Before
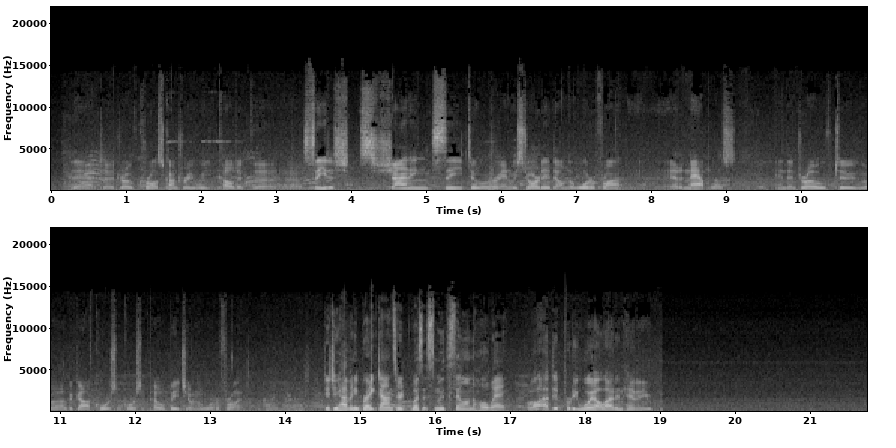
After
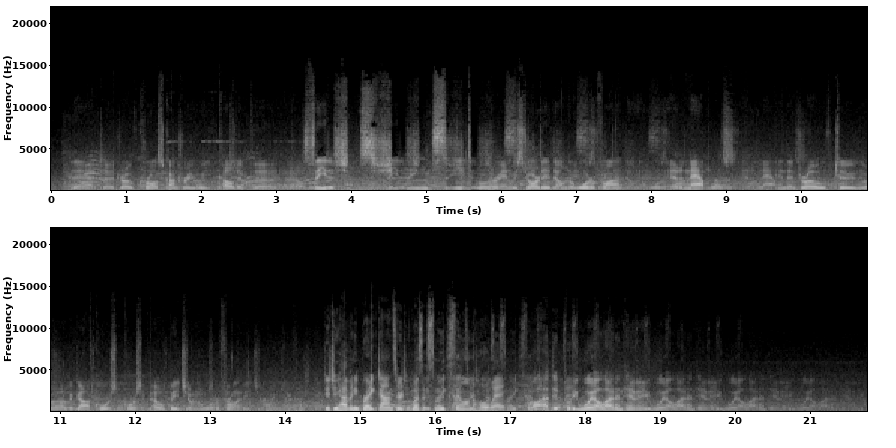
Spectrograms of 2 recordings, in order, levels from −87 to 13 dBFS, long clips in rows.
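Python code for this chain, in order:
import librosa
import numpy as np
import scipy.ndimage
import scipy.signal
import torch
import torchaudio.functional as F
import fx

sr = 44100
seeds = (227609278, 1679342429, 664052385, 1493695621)

y = fx.lowpass(x, sr, hz=1600.0, slope=6)
y = fx.over_compress(y, sr, threshold_db=-28.0, ratio=-0.5, at=(3.86, 5.77))
y = fx.echo_feedback(y, sr, ms=959, feedback_pct=45, wet_db=-13.5)
y = y * librosa.db_to_amplitude(3.0)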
